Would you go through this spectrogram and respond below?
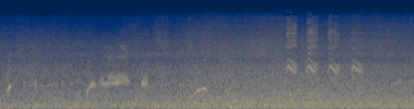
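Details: Several seal pups on a beach call in turn: short rising, bleating notes at first, later a run of four louder, higher harmonic cries, all above constant crashing surf.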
